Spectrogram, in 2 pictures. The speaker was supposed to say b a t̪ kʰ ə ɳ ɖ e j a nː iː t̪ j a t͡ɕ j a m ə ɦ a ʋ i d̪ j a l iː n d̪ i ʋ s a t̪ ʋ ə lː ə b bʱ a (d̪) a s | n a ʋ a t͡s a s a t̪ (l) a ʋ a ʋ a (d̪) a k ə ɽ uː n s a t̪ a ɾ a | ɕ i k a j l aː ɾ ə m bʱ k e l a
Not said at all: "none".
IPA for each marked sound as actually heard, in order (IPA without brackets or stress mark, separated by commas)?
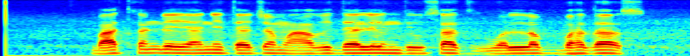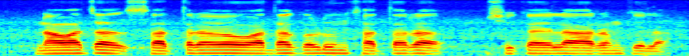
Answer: d̪, ɾ, d̪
